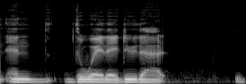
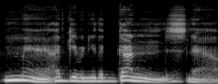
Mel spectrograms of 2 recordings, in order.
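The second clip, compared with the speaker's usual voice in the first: mustache twirling villain; 4 semitones higher than usual. Retold or imitated. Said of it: "just evil mustache twirling version".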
